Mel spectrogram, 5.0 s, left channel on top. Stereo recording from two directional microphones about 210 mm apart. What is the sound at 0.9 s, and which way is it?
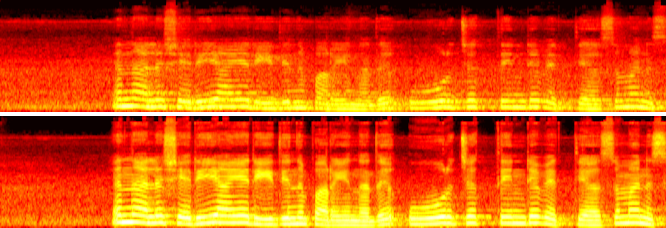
Speech, 50° right (ahead or behind).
